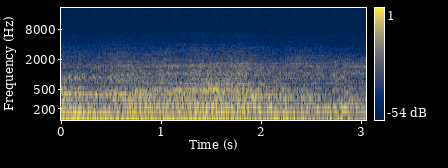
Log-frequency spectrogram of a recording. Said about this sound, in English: Sounds like there's a helicopter. My apologies.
